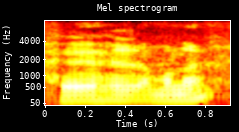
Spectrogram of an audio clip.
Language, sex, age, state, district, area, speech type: Assamese, male, 60+, Assam, Golaghat, rural, spontaneous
